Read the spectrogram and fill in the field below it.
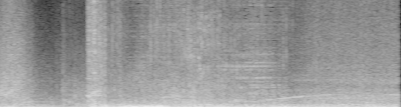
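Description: A loud electric blast booms and crackles.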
